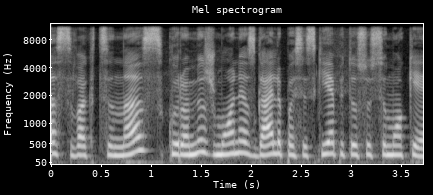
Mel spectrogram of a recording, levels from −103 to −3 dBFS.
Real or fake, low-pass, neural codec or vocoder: real; 10.8 kHz; none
